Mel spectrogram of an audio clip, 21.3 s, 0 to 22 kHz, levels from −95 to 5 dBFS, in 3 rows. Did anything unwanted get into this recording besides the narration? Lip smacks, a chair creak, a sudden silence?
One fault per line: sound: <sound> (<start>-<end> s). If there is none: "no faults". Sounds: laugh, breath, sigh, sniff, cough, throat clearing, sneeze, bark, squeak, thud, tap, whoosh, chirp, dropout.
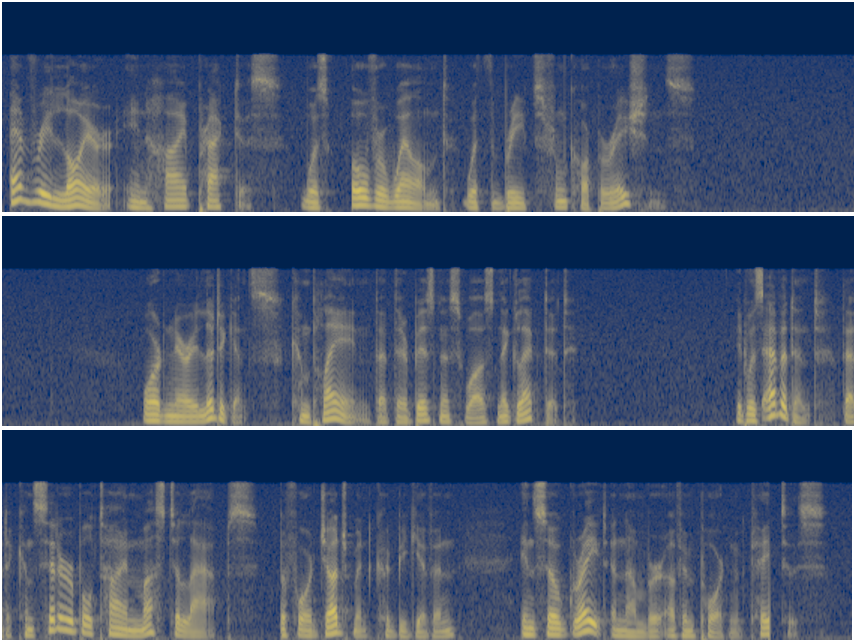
sound: dropout (20.6-20.7 s)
